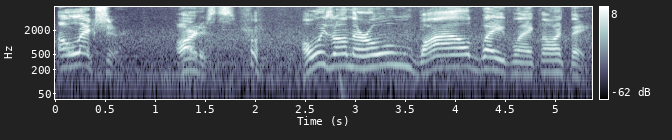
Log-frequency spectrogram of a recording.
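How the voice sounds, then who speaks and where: A man's voice: sits high, lively intonation, unhurried, sharp tone, a little hiss or hum, heavily acted. A man voicing a grumbling male exile who talks in a wry, sarcastic way. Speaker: game character. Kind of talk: game dialogue voice acting.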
